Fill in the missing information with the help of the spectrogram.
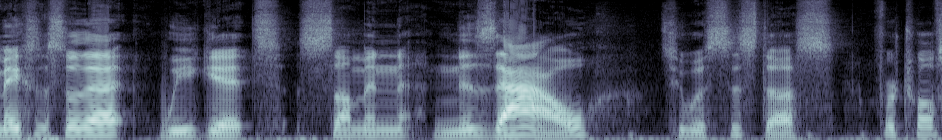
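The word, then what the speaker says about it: Niuzao: Alright, so I think I pronounced that correct again. Nizao. Again, I like to call him Nuzio, but I've been told it's Nizao. I like to call him Nuzio, though.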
